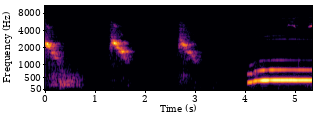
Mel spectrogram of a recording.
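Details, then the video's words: Two-month-old long-coat German Shepherd puppy: three brief breathy higher bursts, then a steady drawn-out howl begins near the end. "How to make 2 months old German Shepherd puppy Howling"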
